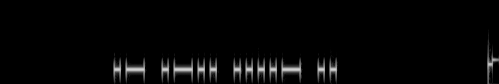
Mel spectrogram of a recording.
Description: Morse code, heard as a keyed tone, about 20 wpm, 700 Hz. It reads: AL4I
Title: USA Call Signs - 4 Characters - 2x Character Spacing - 20wpm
